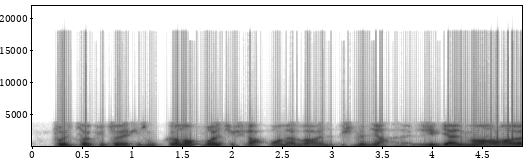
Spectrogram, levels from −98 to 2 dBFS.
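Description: Codec 2 vocoder coding throughout this speech: only pitch, voicing, energy and spectral envelope survive, resynthesised from sine waves, giving a heavily robotic, buzzy sound that fits the 1.3 kbit/s mode. A block size mismatch (padded) runs throughout too: zero-filled gaps in every block buzz at 46.9 Hz and slow playback to 0.861 times normal speed at roughly unchanged pitch, which fits a 1024-sample read block. Bit errors on digital voice radio strike from 4.51 to 4.67 s, where flipped bits at an error rate of a few percent, spanning what sounds like three vocoder frames, throw pitch, level and tone into warbling, bleeping gibberish.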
